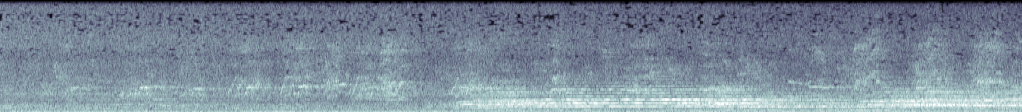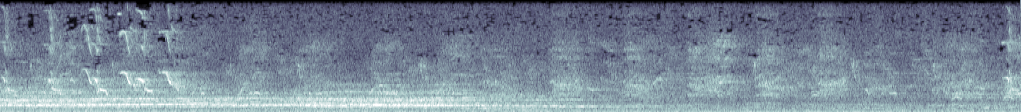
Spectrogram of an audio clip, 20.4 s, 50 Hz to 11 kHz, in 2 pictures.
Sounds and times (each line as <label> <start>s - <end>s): call to prayer 0.0s - 20.4s
walla 0.0s - 20.4s
birds 0.2s - 20.4s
